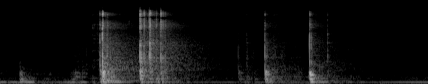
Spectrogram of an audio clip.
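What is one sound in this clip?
Metal parts clatter and knock against a metal surface.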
